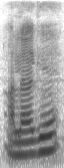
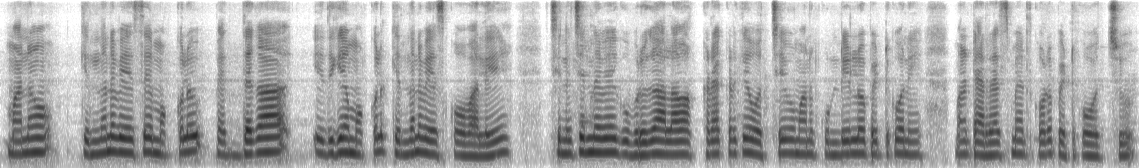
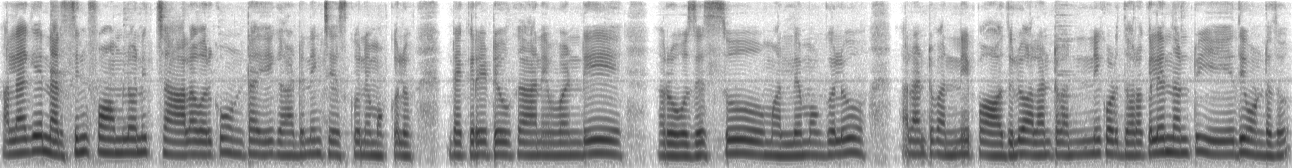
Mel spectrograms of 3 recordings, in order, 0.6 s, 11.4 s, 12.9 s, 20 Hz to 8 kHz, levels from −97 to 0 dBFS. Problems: none marked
